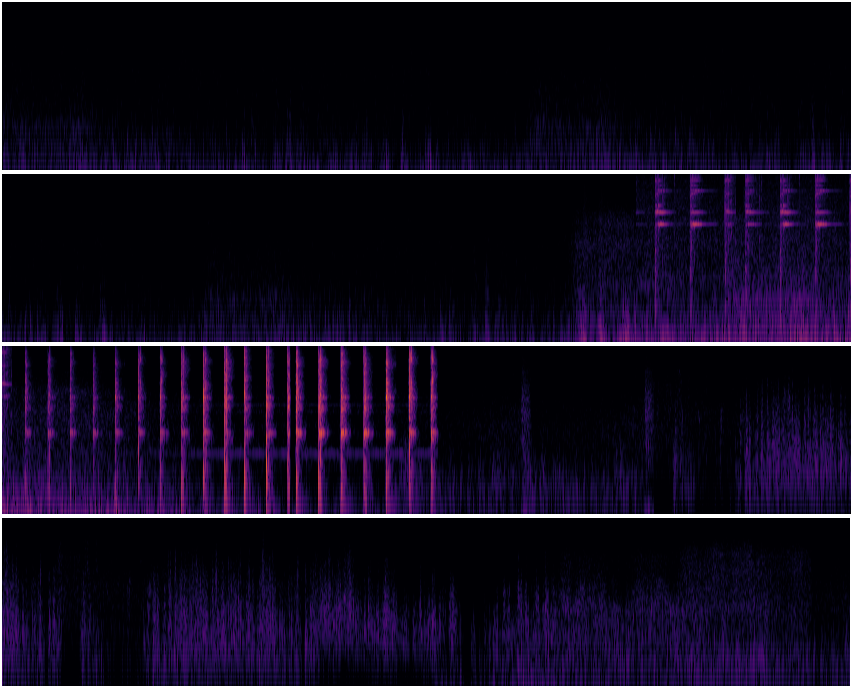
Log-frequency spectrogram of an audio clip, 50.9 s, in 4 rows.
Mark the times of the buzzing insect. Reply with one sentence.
You can't hear the buzzing insect here.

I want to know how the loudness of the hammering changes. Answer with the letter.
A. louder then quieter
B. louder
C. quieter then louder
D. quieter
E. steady
B.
